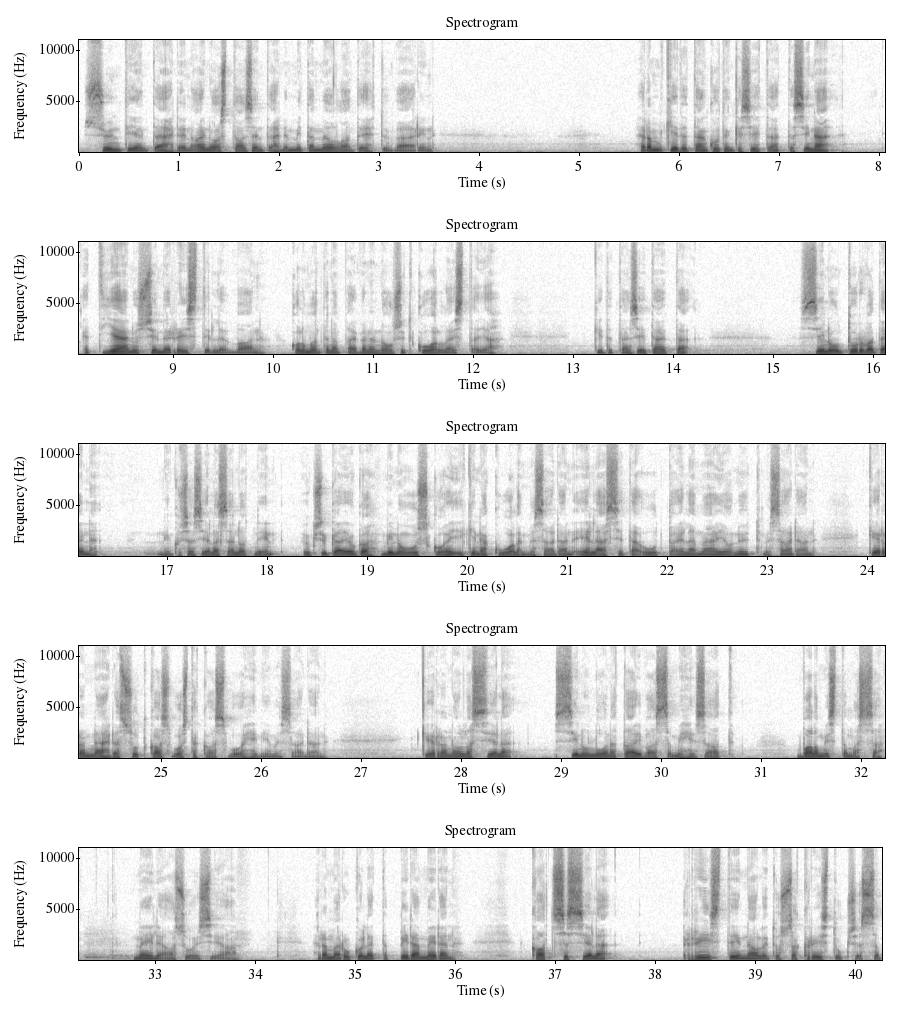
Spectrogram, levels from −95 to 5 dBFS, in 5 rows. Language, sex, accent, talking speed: Finnish, male, native, 120 wpm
